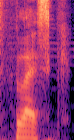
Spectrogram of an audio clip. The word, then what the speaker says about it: flesk: with how you use flesk that nearly sounded perfect yeah because AE I think it's f you know you pronounce it as flask AE same um same thing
